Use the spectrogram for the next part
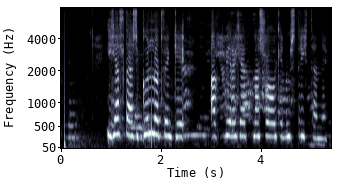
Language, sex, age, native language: Icelandic, female, 18-19, Icelandic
